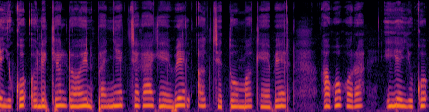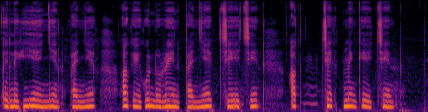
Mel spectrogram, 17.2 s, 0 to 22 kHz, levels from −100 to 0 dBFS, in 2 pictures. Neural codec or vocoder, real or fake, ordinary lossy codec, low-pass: vocoder, 44.1 kHz, 128 mel bands every 256 samples, BigVGAN v2; fake; none; none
